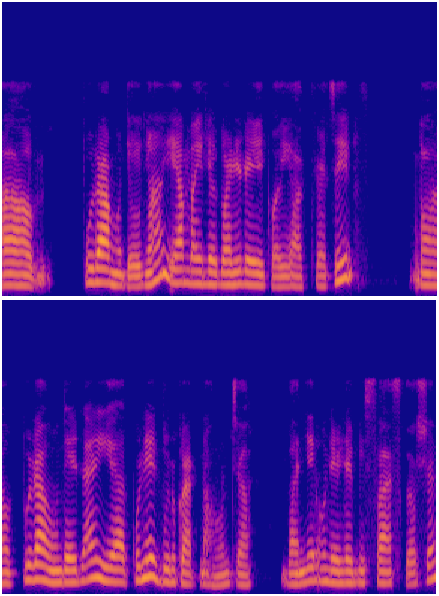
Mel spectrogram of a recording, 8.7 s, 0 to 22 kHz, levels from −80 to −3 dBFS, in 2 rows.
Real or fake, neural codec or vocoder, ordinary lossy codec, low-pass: fake; codec, 16 kHz, 1 kbps, FreqCodec, larger model; none; 7.2 kHz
